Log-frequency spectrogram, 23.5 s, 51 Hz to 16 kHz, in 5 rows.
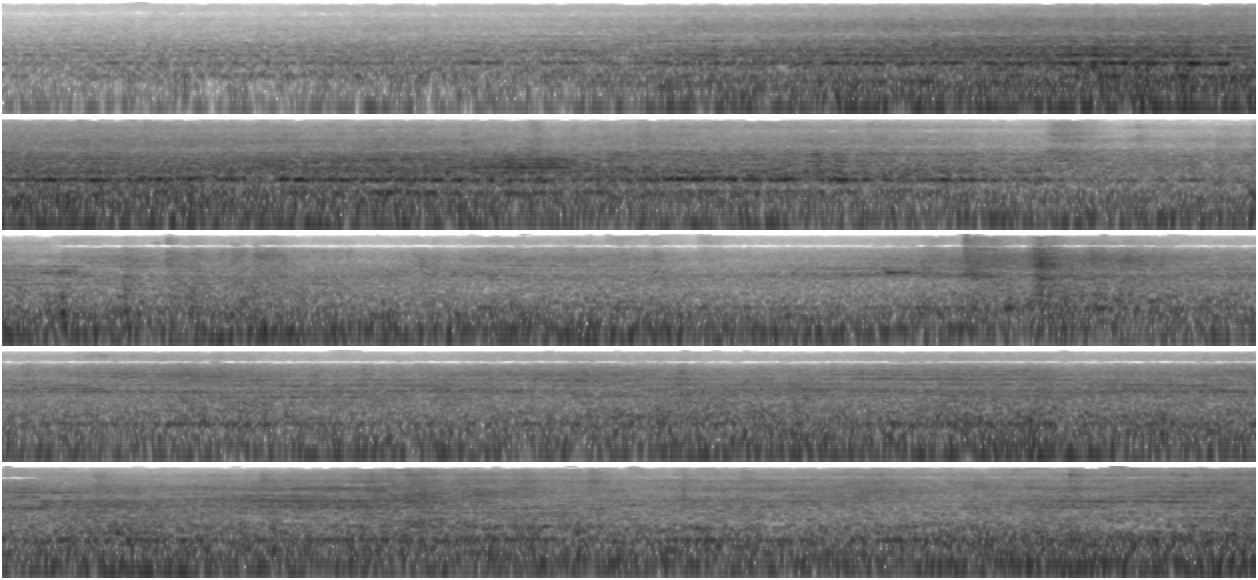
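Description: CSX intermodal freight train led by a GE ET44AH and a GE AC4400CW passing close by. The locomotives' diesel engines grow louder over the first few seconds, then a steady rumble and clickety-clack of wheels on rail continues as the well cars go by.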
